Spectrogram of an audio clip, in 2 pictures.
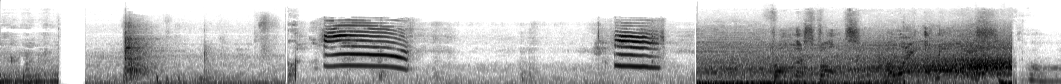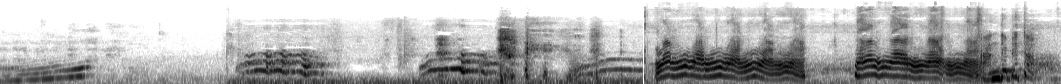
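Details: Series of cat meows, some short and rising, others long and wavering, broken up by people speaking, music and a loud rushing noise.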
